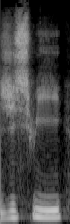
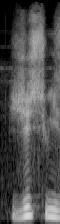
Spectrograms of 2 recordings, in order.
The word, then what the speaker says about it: je suis: The word je suis, you don't usually pronounce the S at the end unless the next word begins with a vowel.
